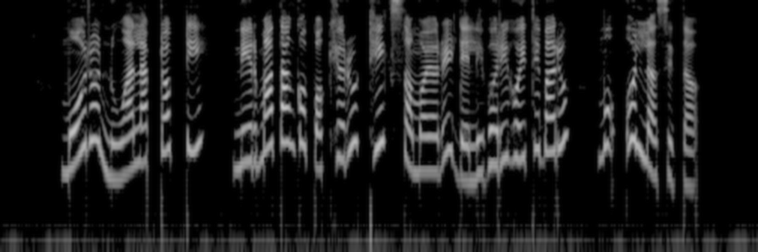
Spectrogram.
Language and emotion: Odia, happy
